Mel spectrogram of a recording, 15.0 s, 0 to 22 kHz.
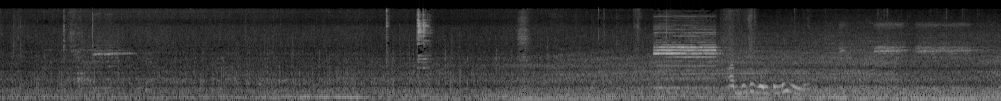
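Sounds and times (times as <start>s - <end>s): fritters sizzling in oil: 0.0s - 15.0s.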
